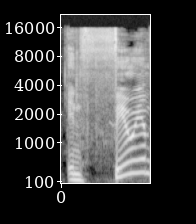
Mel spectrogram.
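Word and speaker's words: Inferium: need to first start by getting ourselves some inferior seeds and that's how it's pronounced these guys right here and there were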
